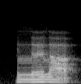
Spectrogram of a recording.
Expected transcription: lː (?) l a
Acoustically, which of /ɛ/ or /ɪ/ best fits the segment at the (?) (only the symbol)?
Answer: ɛ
